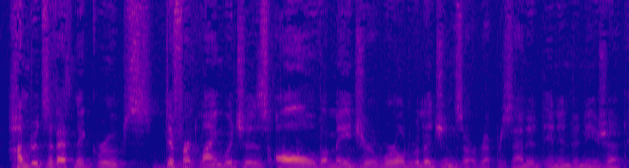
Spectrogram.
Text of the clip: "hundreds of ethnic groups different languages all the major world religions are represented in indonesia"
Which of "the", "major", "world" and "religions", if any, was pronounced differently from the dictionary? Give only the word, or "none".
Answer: none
